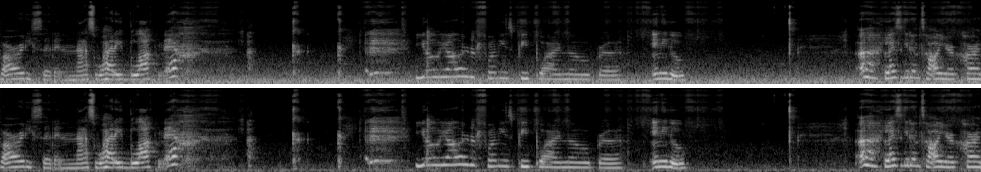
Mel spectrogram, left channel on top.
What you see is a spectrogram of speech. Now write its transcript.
already said it and that's why they block now. Yo, y'all are the funniest people I know, bruh. Anywho, let's get into all your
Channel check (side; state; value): left; noise; rumble, 4 dB below the sound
